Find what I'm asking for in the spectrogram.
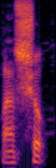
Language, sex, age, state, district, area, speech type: Bengali, male, 45-60, West Bengal, Hooghly, urban, spontaneous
